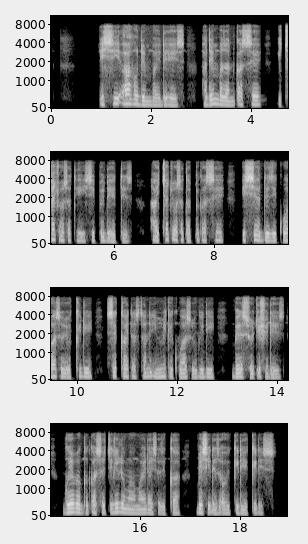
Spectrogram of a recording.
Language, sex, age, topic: Gamo, male, 25-35, government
